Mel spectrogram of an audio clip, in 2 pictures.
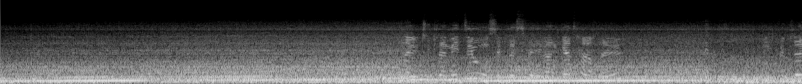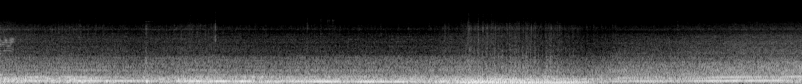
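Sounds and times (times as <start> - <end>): car engine from inside cabin: 0.0 - 16.0
low rumble: 7.1 - 14.5.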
